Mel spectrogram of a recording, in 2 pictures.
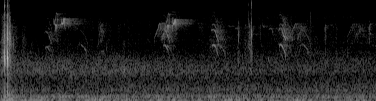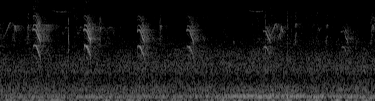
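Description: A bird singing a long run of short, falling chirps, repeated every half second or so. A sharp click sounds right at the start.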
